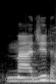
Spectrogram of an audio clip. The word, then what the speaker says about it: Najid: आप आधी जिंदगी तो आप नाम समझाने में ही गुजर जाती होगी, भाई NAJID नाजिद।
